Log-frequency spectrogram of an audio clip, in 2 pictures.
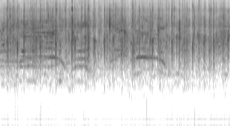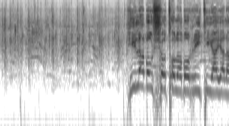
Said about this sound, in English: Come on, let's clap our hands and give God praise.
